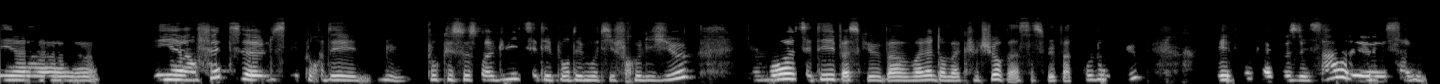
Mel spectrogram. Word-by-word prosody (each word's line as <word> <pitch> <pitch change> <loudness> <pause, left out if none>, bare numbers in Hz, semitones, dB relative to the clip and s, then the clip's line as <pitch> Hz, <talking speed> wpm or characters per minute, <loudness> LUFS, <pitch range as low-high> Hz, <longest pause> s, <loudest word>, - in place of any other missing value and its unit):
Et 205 0 +3
heu, 200 - +5 1.3
et 220 0 +5
en 200 -2 +4
fait, 315 - +1 0.2
heu, 210 -3 +6
c'est 410 - -12
pour 220 - -7
des 200 -1 +2 0.2
b 195 -7 -7 0.2
pour 215 -1 -3
que 220 0 -2
ce 215 +1 -1
soit 200 0 -3
lui, 230 +6 -1
c'était 205 0 -3
pour 195 0 -3
des 200 0 +1
motifs 195 0 -4
religieux, 205 - -1 0.6
et 195 - -12
moi, 225 +6 +7
c'était 225 +3 0
parce 185 -3 +1
que, 185 0 -2
bah 180 0 +2
voilà, 190 +3 +3
dans 190 -2 0
ma 175 0 0
culture, 190 +5 0
bah, - - -3
ça - - -15
se 170 - -9
fait 175 - -3
pas - - -4
trop 215 - -4
non 220 0 -2 0.2
plus, 305 +7 -6 0.7
et 210 - +5 0.2
donc 270 -1 -10
à 190 - +6
cause 200 -1 -3
de 185 - 0
ça, 180 +10 -6 0.3
heu, 195 -1 +3
ça 185 - -12
n 190 0 -5
200 Hz, 195 wpm, -20 LUFS, 190-220 Hz, 1.3 s, moi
